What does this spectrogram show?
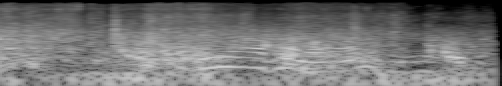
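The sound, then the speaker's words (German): A large drag net with fish inside being hauled in with great effort beside a boat toward the shore, with steady watery sloshing and wind noise throughout, while indistinct voices murmur in the background. “Das Netz lässt sich nur mit großem Kraftaufwand ziehen”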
